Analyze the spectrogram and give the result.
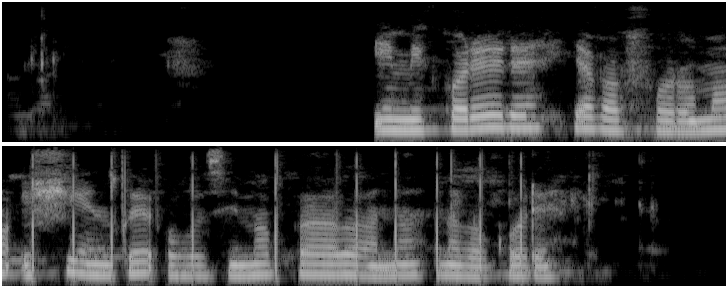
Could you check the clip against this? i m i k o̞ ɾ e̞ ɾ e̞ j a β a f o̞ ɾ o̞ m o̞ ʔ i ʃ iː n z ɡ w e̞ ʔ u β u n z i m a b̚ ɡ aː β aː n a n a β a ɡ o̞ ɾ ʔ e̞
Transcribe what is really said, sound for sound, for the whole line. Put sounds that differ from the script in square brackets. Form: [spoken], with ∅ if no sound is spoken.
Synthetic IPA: i m i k o̞ ɾ e̞ ɾ e̞ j a β a f o̞ ɾ o̞ m o̞ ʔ i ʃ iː n z ɡ w e̞ ʔ u β u [∅] z i m a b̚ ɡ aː β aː n a n a β a ɡ o̞ ɾ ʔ e̞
